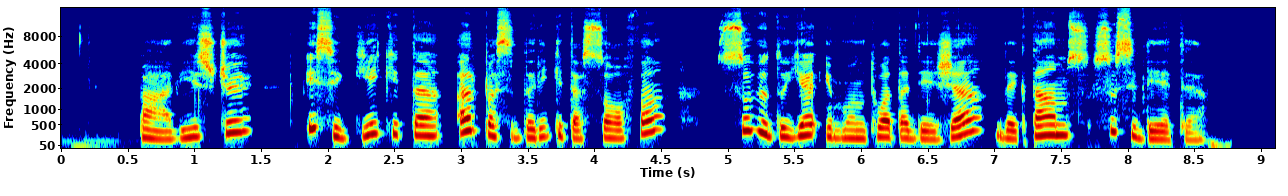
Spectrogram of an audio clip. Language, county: Lithuanian, Vilnius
